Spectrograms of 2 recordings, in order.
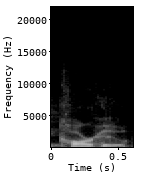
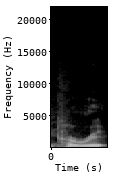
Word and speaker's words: Karhu: know how to pronounce if you can say car who people say Karu they don't know how to pronounce it it's a weird Finnish last name but yeah no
